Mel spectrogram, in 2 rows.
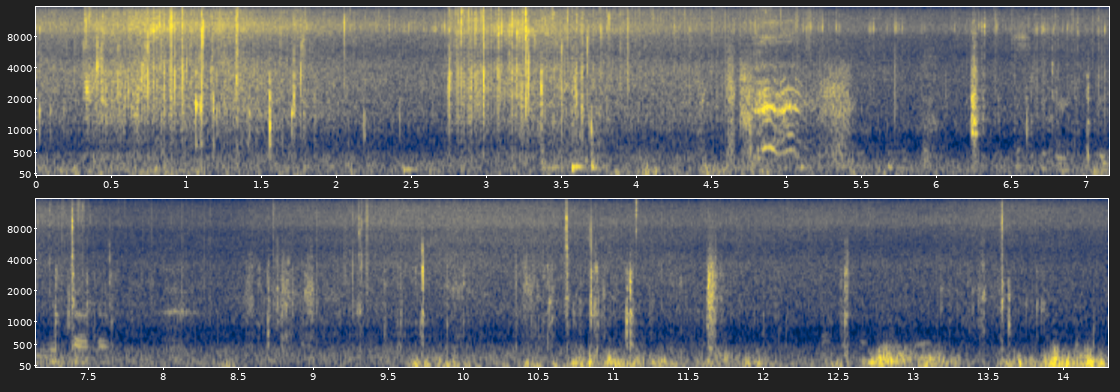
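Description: Water poured onto a hot rifle suppressor on an AK-74, sizzling and hissing as it boils off. The suppressor is still too hot to touch after firing. The hiss is strongest over the first few seconds, then dies down to scattered crackles and ticks as the can cools.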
